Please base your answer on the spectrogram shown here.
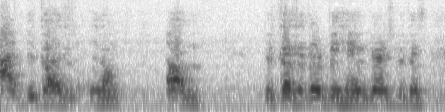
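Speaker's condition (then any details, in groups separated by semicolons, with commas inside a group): Cerebral palsy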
